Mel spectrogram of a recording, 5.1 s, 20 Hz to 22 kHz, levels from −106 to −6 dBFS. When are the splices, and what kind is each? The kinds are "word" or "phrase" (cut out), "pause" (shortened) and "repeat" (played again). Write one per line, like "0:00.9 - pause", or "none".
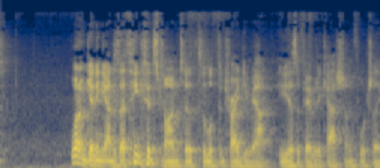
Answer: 0:02.1 - word
0:03.9 - word

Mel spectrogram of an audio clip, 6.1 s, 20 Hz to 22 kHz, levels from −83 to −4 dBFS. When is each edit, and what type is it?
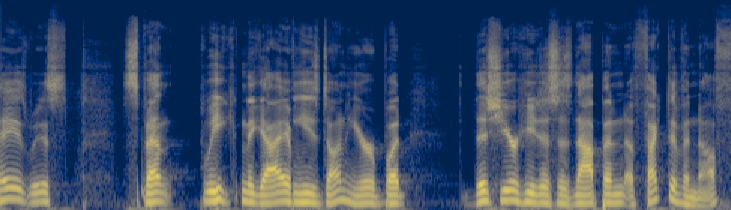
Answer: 0:01.7 - word
0:02.0 - word
0:02.4 - phrase
0:03.8 - phrase

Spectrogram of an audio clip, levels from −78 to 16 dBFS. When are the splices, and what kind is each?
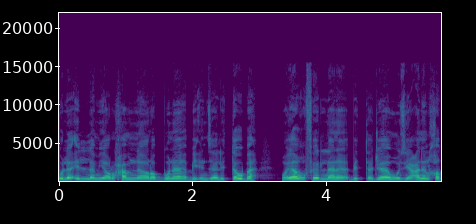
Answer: none

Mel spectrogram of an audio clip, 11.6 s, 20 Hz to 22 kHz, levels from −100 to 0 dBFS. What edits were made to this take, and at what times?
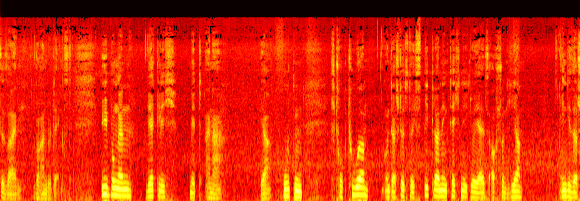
0:09.4 - word

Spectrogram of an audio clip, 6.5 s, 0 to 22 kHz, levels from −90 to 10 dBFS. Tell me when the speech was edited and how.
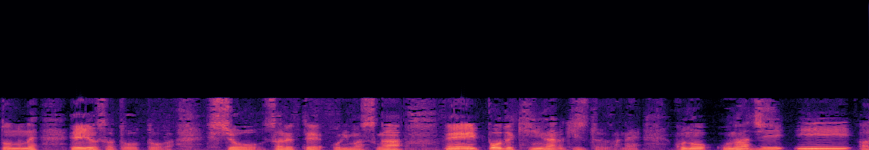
none

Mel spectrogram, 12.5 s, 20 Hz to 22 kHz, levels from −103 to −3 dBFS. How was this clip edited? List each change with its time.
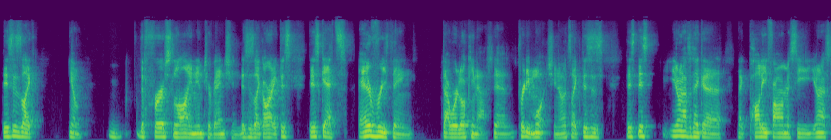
0:05.3 - pause

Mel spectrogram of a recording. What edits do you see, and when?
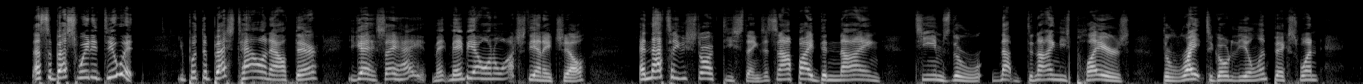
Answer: none

